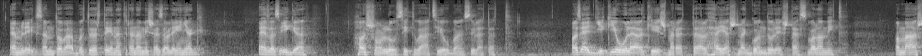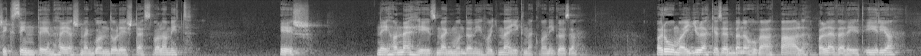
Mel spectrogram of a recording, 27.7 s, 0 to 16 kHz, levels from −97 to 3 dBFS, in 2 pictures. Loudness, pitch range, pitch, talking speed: -17 LUFS, 110-125 Hz, 115 Hz, 105 wpm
